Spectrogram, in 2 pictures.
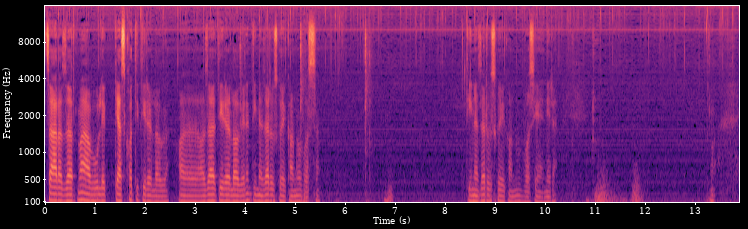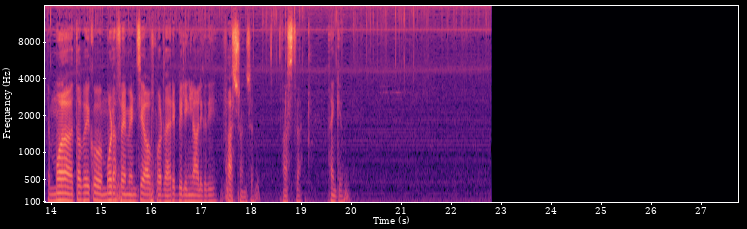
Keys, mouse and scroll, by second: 3.9 Return.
